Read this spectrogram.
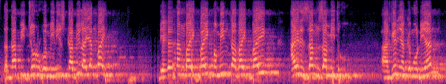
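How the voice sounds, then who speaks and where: A man's voice: very high voice, unhurried, pauses often, darkish tone. A man preaching a sermon to a congregation, asking his listeners questions and reciting Arabic verses before explaining them. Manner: emphatic, rhetorical questions to listeners. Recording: long hall reverb, faint background noise.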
